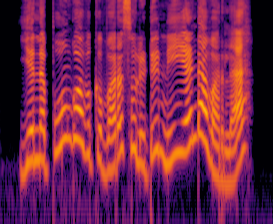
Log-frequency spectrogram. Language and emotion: Tamil, angry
